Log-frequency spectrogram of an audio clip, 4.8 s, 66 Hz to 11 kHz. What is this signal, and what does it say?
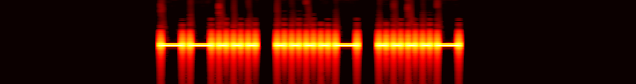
Morse code, heard as a keyed tone, about 22 wpm, 700 Hz. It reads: 744
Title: Common Cut Numbers - 3-Digit 22wpm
